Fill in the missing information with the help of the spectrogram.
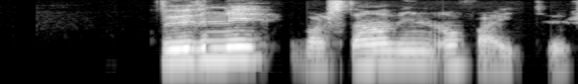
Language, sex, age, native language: Icelandic, female, 10, Icelandic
